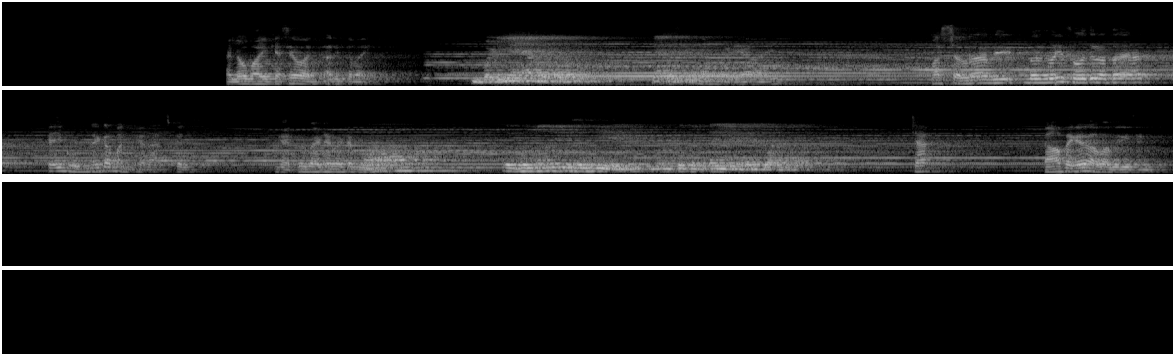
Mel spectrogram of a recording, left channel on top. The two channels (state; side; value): silent; right; digital silence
